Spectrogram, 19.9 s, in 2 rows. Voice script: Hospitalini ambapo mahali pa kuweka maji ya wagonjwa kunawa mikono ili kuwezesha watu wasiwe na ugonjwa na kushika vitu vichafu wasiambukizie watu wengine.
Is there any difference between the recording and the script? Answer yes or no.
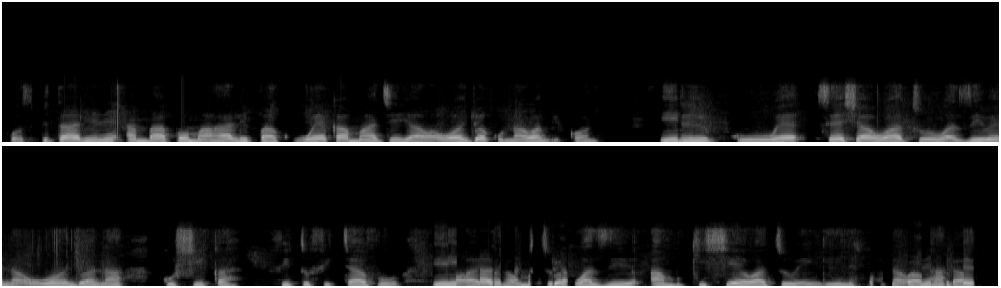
yes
